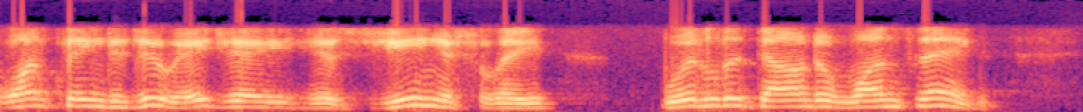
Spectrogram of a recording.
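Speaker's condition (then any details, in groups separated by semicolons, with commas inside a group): Parkinson's; stays active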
